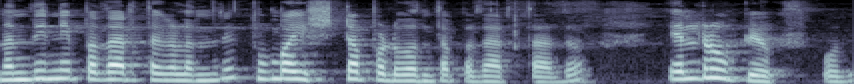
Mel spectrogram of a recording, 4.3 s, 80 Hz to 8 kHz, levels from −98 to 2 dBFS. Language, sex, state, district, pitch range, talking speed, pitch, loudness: Kannada, female, Karnataka, Shimoga, 200-270 Hz, 125 wpm, 235 Hz, -16 LUFS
